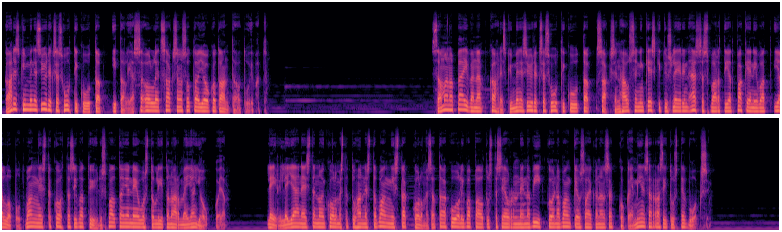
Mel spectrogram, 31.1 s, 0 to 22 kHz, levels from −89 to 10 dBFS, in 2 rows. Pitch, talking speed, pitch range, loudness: 125 Hz, 75 wpm, 115-135 Hz, -22 LUFS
